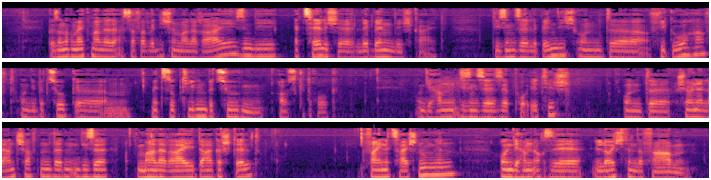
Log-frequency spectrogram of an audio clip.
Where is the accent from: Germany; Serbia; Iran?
Iran; weil ich komme auch selber aus dem Iran und die Sprache aus Herat kann ich schon teilweise verstehen.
